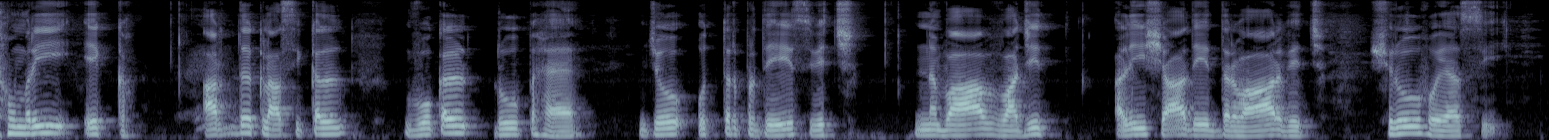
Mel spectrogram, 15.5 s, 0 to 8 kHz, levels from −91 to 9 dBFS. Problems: none marked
